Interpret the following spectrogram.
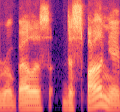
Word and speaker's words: Robelis Despaigne: Robelis Despaigne, by the way, is how you say it,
